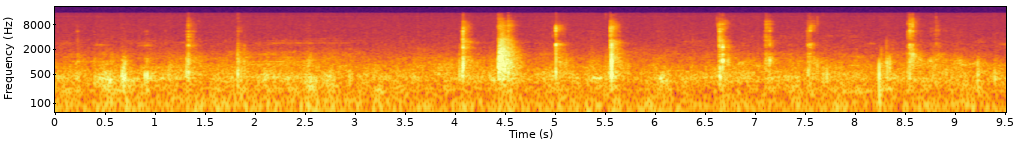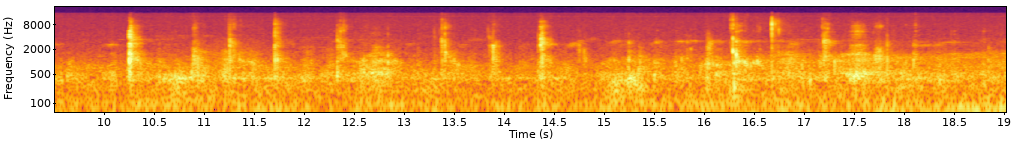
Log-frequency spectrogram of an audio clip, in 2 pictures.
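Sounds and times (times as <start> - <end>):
chewing fried snack: 0.1 - 2.7, 3.9 - 19.0
wet mouth clicks and smacks: 4.0 - 4.3, 5.0 - 5.8, 6.6 - 9.0, 10.2 - 18.2.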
